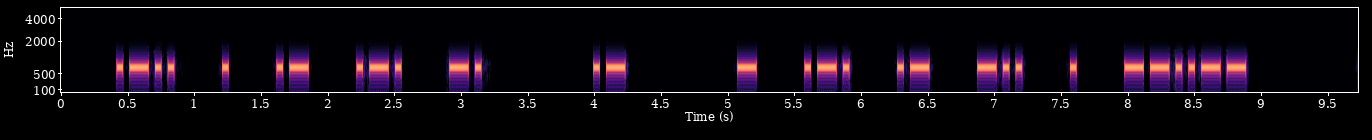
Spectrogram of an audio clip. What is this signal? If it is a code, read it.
Morse code, heard as a keyed tone, about 25 wpm, spaced as for 16 wpm, 700 Hz. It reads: LEARN A TRADE,
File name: Pinocchio / Pinocchio ch4 10 25 ik1hge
